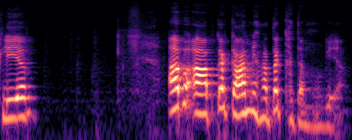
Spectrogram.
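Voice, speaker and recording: Woman, chemistry teacher, classroom lecture, fairly high pitch, question-and-answer manner. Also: animated, unhurried, pushed and bright. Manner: step-by-step, asks and answers her own questions; affectionately addresses the student.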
